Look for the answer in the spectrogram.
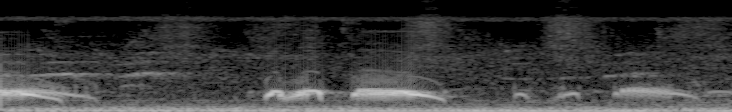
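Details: Spotted dove singing, a recording used for training and attracting doves: a falling coo, then quick wavering short notes and two longer downslurred coos, over a steady low hum.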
